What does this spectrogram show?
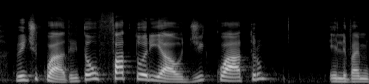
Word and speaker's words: factorial: que é o factorial nessa escreve factorial mas se pronuncia fatorial ele vai pegar o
